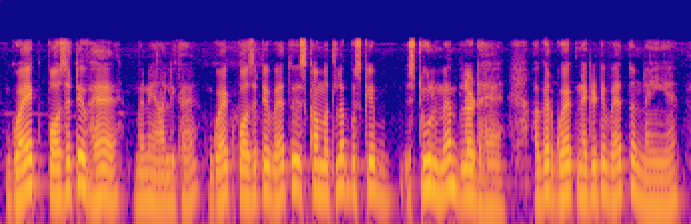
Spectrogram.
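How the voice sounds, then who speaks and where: A man's voice: a little high, dark tone, dry recording. Man teaching a medical lesson. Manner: asks questions then answers them, addresses viewers as guys. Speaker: medical lecturer.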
